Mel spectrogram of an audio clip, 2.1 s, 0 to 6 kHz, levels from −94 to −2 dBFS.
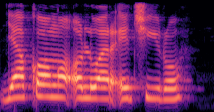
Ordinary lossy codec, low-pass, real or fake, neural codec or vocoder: none; 5.4 kHz; real; none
